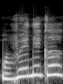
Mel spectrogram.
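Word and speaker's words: vinegar: सिरका को इंग्लिश में विनेगर कहते हैं okay are will be silent year you will have to give are sound of as right the word will be विनेगर प्रशन will be विनेगर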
